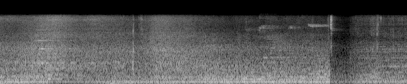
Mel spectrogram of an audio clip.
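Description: A bill acceptor whirs as it pulls in a banknote.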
